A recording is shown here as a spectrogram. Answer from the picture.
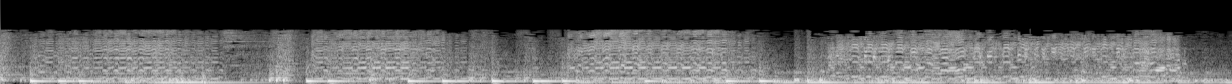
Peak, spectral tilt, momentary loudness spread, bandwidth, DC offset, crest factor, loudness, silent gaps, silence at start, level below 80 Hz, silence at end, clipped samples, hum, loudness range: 0 dBFS; -7.5 dB/octave; 3 LU; 5.2 kHz; under 0.1%; 10 dB; -11 LUFS; none; 0 s; -30 dBFS; 0 s; under 0.1%; none; 1 LU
